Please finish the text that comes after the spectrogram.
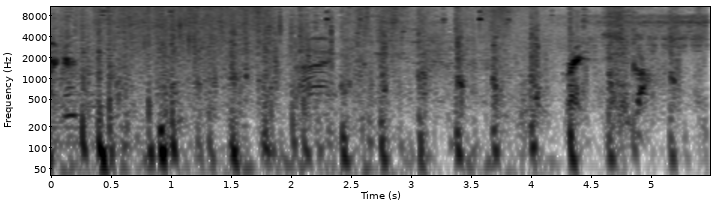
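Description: Horse hooves clip-clopping at a walking pace in Red Dead Redemption 2 as the horse is brought up to be hitched, an irregular series of soft thuds close by with faint background game ambience.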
